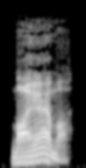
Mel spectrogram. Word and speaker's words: Miami: And by far the most popular town mispronounced along the Mother Road is Miami, spelled just like the city in Florida, but pronounced Miami, and that's in Oklahoma.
